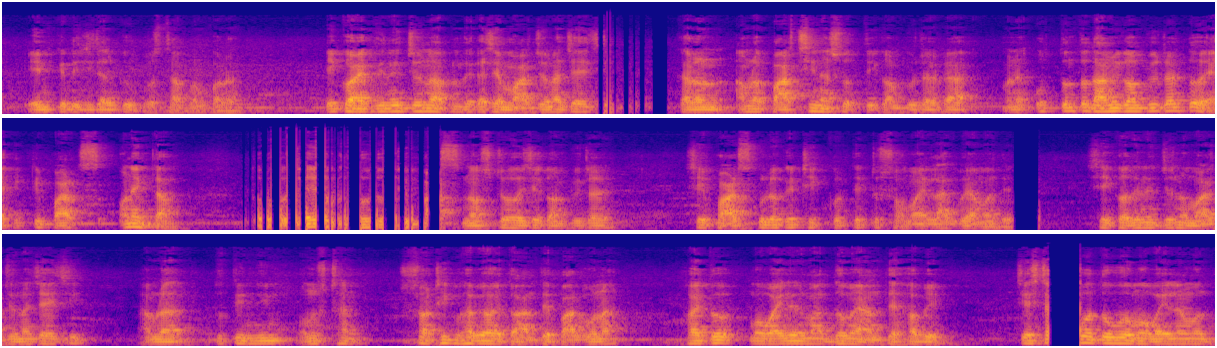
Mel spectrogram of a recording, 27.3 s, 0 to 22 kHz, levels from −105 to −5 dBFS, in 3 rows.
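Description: The receiver lost the digital signal or rejected corrupt frames four times, muting until clean frames returned. This digital broadcast dropout sounds like abrupt holes. At 4.47 to 5.0 s, about 336 ms drops out in short gaps, the longest 120 ms. At 10.90 to 12.39 s, 912 ms vanishes in gaps of up to 96 ms. Single silences follow at 16.68 to 16.88 s and 26.04 to 26.29 s.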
